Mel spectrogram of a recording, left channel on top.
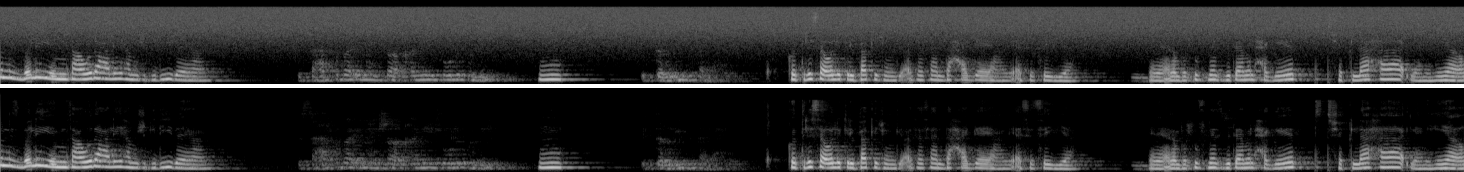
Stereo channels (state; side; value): noise; left; hiss, 5 dB below the sound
